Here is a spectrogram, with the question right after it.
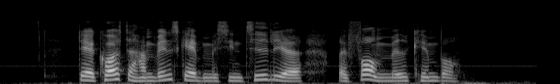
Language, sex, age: Danish, female, 30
